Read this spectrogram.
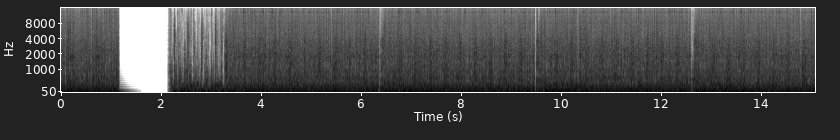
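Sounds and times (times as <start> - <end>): loud continuous rumbling: 0.0 - 1.2, 3.2 - 15.0.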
